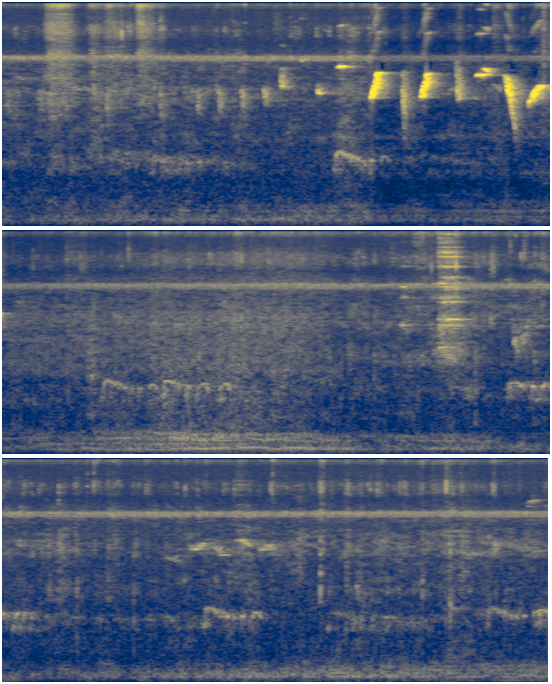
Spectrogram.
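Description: Small birds chirping again and again over a steady high insect whine, with a quick run of loud, shrill, falling squeaks about four seconds in. Underneath, puppies munch rice off a metal tray, with a single sharp click a little past halfway.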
